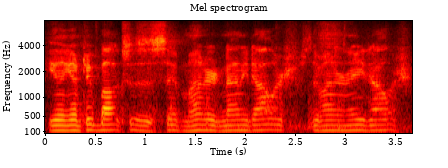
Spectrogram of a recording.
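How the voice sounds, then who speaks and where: A man's voice: medium pitch, level tone, quick pace, poor audio. A man in his thirties with a Southern US accent, joking casually while sorting through a storage unit. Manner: joking, teasing, easygoing drawl. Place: indoor storage unit hallway. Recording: loud background noise.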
